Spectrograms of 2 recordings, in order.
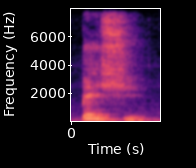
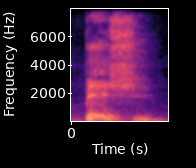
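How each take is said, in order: No difference in how they are said.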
